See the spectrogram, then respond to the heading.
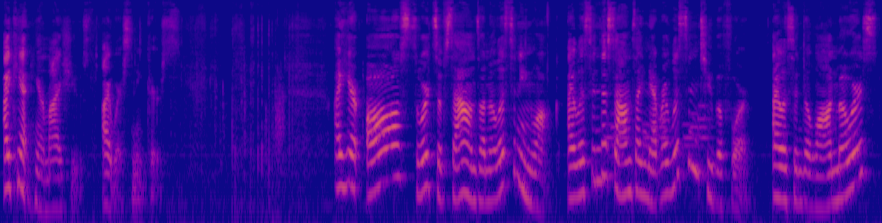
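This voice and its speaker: A woman reads a children's picture book aloud like a teacher with young listeners. Her voice is bright and fairly high, with very lively swings in pitch. She tells it expressively and plays up the sound words. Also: moderate pace. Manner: animated, acts out sound effects, asks listeners questions. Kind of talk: expressive read-aloud storytelling.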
